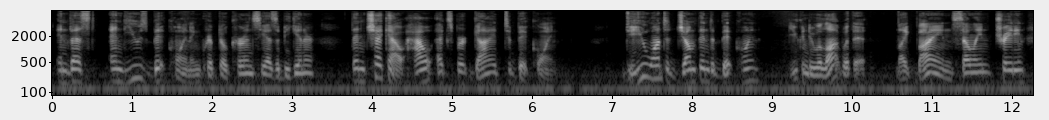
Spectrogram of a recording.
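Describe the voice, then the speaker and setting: A male narrator reads promotional audiobook copy with lively, swooping intonation. His voice is very bright and punchy, with slight noise behind it. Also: mid-range voice, normal speed.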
